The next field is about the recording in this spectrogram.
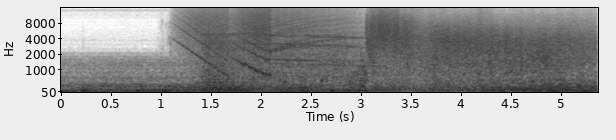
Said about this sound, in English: when she returned to the open ocean, she saw Guardian 1, her stolen submarine, along with Tully and Harlequin, explode in front of her eyes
